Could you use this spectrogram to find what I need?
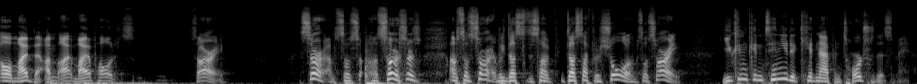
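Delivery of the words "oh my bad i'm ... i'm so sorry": over-apologetic, stammering, groveling, backpedaling voice. Acting out a cop apologizing to a suspect: imitating an apologetic cop. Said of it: "they think that the cops like".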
